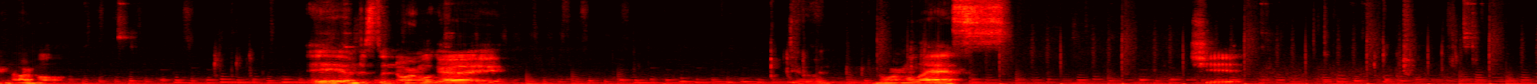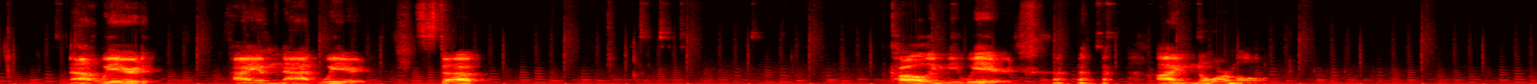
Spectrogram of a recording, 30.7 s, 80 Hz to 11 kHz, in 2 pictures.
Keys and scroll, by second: 2.1 ctrl+z, 2.3 ctrl+z, 7.8 ctrl+z, 9.2 ctrl+z, 13.8-15.6 typing, 21.4 ], 23.1 [, 23.3 [.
